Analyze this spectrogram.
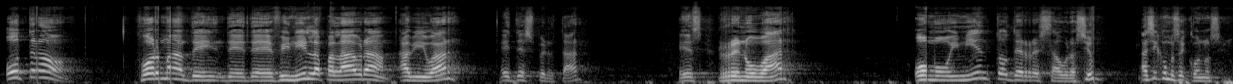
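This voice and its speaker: High, bright-voiced Costa Rican preacher. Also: male voice, slow, pauses often. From Costa Rica. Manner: emphatic preaching with lively anecdotes. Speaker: pastor. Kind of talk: sermon.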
